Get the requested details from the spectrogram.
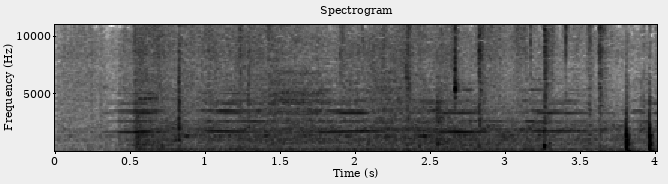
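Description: A young man raps a few sharp knocks on a car window near the end, over a steady hum of street traffic and background noise.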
